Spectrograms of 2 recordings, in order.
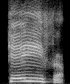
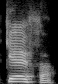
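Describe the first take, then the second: First: The first syllable glides softly, the Arabic way. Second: The first syllable is said the Urdu way. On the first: The speaker calls it right. "याद रखिए इसको कैफा नहीं बोलना, कईफा" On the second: The speaker calls it wrong. "Urdu की तरह कैफा पढ़ देती है"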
